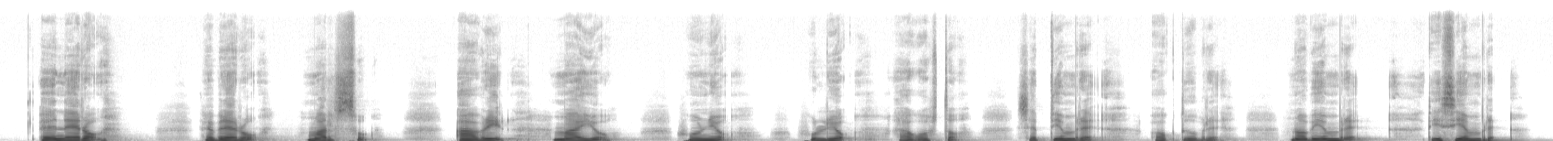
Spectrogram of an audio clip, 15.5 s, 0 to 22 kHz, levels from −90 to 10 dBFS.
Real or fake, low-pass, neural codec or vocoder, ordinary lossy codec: real; 19.8 kHz; none; none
